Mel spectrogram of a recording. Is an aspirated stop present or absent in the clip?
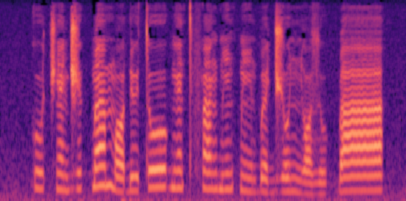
absent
